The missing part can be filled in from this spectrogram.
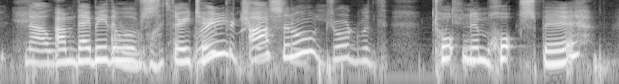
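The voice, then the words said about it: Put-on English accent. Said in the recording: “Why do you have to do it in a weird accent? ... It's called an English accent.”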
